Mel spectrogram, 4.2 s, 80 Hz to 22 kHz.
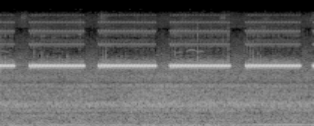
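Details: Italian tree cricket, small colony on Brighton downland, UK, 21 September 2019: four sustained, steady trills of about a second each, separated by short gaps, in quiet surroundings.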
